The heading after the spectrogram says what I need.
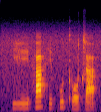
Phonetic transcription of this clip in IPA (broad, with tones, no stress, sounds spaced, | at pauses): ɣ iː˨ h a˦ h i˨ kʷ e˦ kʼ oː˨ t͡s a˨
